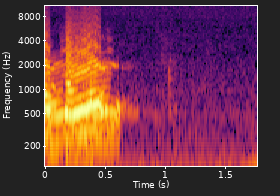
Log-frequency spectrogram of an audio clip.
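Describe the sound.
A voice with a thin, muffled, telephone-like quality speaks briefly for about half a second, followed by near silence with a faint low hum and a tiny click.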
